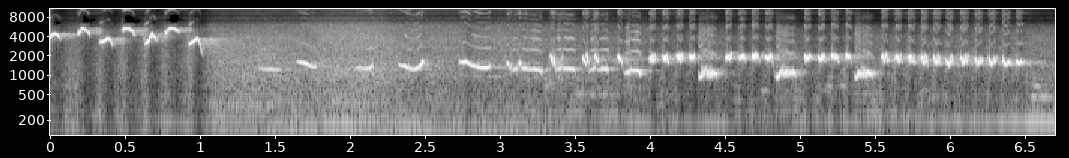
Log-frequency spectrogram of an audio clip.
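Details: White-rumped shama song meant to stimulate a captive bird to sing: high twittering whistles open, then lower looping slurred notes, building into a fast, steady train of repeated whistled notes with alternating higher and lower tones.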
